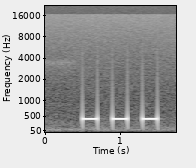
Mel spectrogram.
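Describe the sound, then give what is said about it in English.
A phone busy signal from a phone glitching in the sun sounds three short, identical beeps at a steady mid pitch, evenly spaced with brief silences between them, clear and alone against a quiet background. “They heard that everybody yeah, heard the doo doo. yeah, the technical thing. My phone apparently uh, don't like the sun.”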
